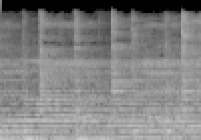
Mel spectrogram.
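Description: Sikh kirtan music: a harmonium holding steady chords over a tabla beat, with deep bass-drum strokes and sharp treble strokes coming at an even pace.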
